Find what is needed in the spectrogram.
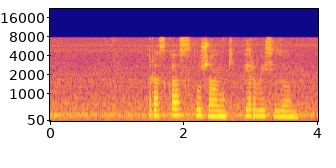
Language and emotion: Russian, neutral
